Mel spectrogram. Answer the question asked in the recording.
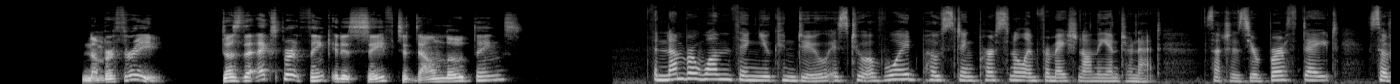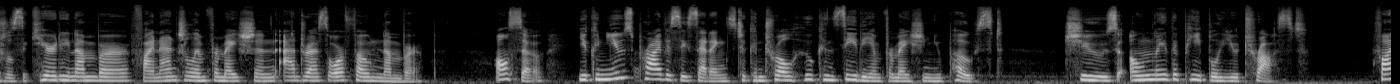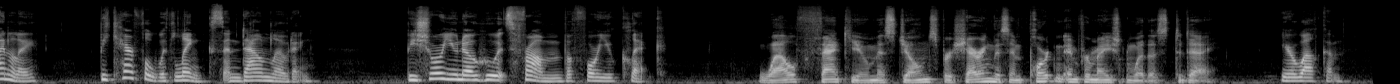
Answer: The answer is only if you know who it is from.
